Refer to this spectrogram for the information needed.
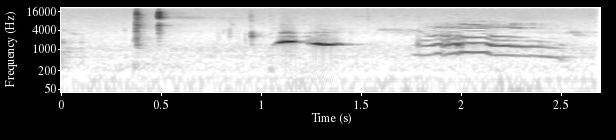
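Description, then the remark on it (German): A cat meows close to the microphone: a brief two-part chirping mew, then a longer, wavering meow that trails off. No one speaks. “Katze, was sagst du?”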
